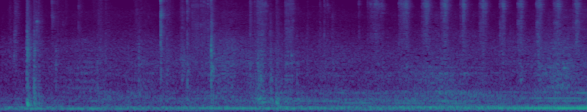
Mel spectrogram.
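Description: A few small metal clicks and taps as pinch bolts are pulled by hand from a motorcycle's fork top clamp. Background music with a quick regular tick fades in over the second half and gets louder toward the end.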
